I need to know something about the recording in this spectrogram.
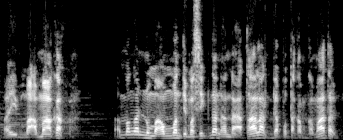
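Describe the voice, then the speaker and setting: A man's voice: mid-range voice, lively intonation, normal speed, faint music behind, natural voice. A man playing a fearful, reluctant accomplice in an Ilocano radio drama. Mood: afraid. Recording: dull radio drama recording.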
